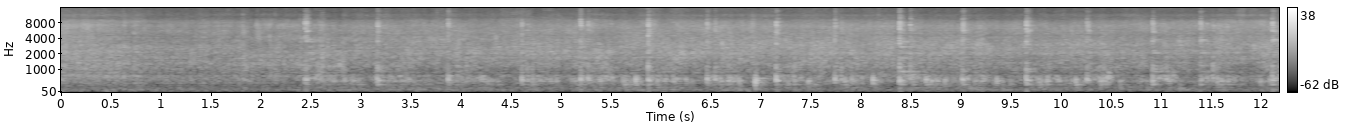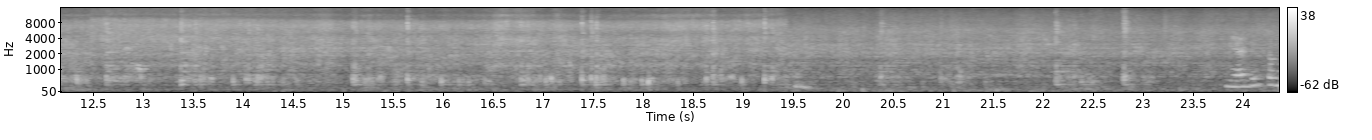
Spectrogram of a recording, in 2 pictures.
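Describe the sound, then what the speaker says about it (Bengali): Jackfruit fries with lightly browned onion in a pan, sizzling steadily and loudly for a long stretch, with frequent scraping stirs and clicks of a spatula and no talk. "পেঁয়াজের সঙ্গে এঁচড়টা ভালো করে ভাজতে হবে"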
